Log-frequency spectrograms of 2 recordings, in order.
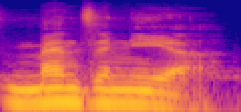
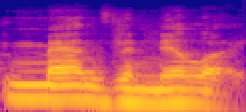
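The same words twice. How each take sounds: First: The double L is said as a Y sound. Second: The double L is said as a plain L. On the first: The speaker calls it right. "A double L is an L-Y or whatever it is" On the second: The speaker calls it wrong. "it's not manzanilla"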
